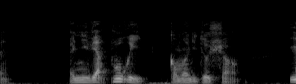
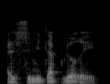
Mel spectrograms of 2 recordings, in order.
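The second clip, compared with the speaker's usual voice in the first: usual speaking voice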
